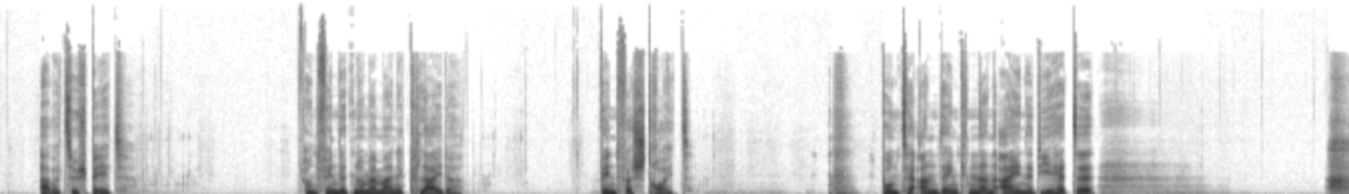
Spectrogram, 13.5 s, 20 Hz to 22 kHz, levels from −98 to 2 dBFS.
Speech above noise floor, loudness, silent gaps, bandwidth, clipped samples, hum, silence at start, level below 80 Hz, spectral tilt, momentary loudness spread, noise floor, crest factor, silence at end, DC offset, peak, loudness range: 51 dB; -26 LUFS; none; over 20 kHz; under 0.1%; none; 0.4 s; -62 dBFS; -4.5 dB/octave; 18 LU; -76 dBFS; 20 dB; 0 s; under 0.1%; -8 dBFS; 5 LU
